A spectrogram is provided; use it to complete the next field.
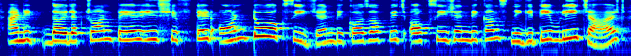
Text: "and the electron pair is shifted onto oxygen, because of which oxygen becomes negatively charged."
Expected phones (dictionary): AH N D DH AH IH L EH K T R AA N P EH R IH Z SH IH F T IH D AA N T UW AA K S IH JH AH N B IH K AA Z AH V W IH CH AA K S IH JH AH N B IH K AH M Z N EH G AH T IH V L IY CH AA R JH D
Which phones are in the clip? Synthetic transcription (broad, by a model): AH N D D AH IH L EH K T R AA N P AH R IH Z SH IH F T IH D AA N T UW AA K S IH JH AH N B IH K AA Z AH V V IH CH AA K S IH JH AH N B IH K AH M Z N EH G AH T IH V L IY CH AA R JH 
